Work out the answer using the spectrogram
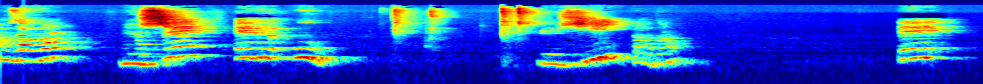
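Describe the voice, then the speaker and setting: Female primary teacher, high and unhurried, patient and careful, heard from across an echoey room. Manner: patient, deliberate, spells out letters and syllables one by one. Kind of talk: slow, carefully articulated lesson for young children. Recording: echoey classroom, distant mic.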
